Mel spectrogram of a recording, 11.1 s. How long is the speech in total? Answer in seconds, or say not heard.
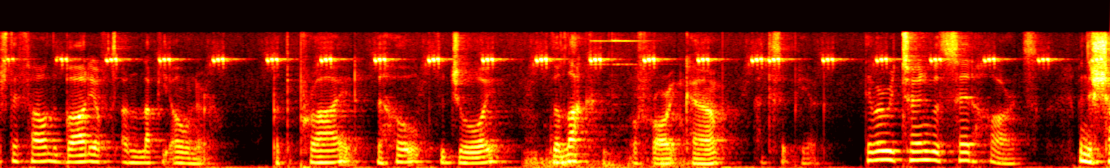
11 s.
